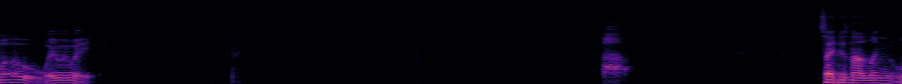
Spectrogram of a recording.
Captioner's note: silence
